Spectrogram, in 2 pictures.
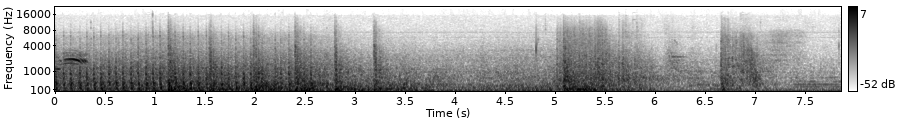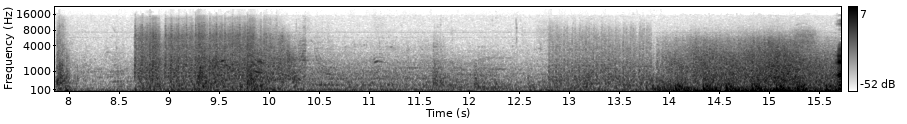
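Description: A Calliope rocket artillery barrage in a video game: dense, overlapping bursts of rocket fire and explosions roll on for most of the stretch, swelling loud again near the end, with faint commentary underneath.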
